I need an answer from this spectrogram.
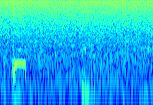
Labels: {"label": "ambient", "recorder": "HydroMoth"}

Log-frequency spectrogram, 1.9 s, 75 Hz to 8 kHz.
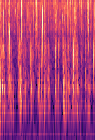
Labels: {"label": "biophony, sea urchins (Echinidae)", "recorder": "SoundTrap 600 or HydroMoth"}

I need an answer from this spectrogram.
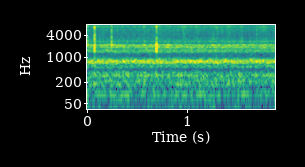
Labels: {"label": "anthrophony, boat engine", "recorder": "HydroMoth"}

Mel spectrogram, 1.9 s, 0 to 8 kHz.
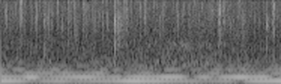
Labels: {"label": "biophony, midshipman", "recorder": "SoundTrap 500"}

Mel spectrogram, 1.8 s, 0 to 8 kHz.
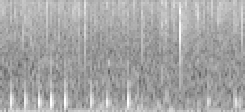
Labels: {"label": "biophony, pulse", "recorder": "SoundTrap 500"}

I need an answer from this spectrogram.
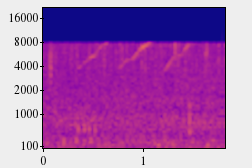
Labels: {"label": "biophony, dolphin", "recorder": "SoundTrap 500"}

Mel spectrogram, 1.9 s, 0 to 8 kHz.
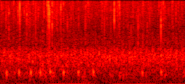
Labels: {"label": "biophony, pulse", "recorder": "SoundTrap 500"}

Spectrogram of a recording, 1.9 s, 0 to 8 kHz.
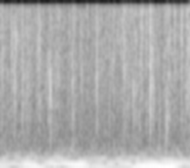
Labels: {"label": "biophony, midshipman", "recorder": "SoundTrap 500"}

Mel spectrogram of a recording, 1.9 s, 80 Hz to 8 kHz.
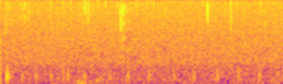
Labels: {"label": "biophony, pulse", "recorder": "SoundTrap 500"}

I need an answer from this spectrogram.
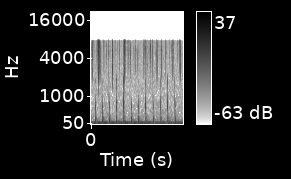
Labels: {"label": "biophony, knock", "recorder": "SoundTrap 300"}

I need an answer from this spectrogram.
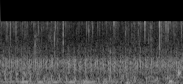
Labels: {"label": "biophony, rattle response", "recorder": "SoundTrap 500"}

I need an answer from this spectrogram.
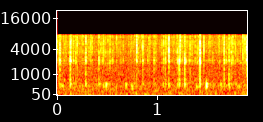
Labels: {"label": "ambient", "recorder": "HydroMoth"}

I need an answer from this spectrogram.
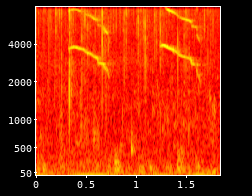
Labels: {"label": "biophony, dolphin", "recorder": "SoundTrap 500"}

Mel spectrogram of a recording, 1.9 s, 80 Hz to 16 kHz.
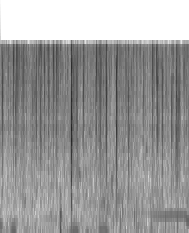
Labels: {"label": "biophony, cascading saw", "recorder": "SoundTrap 600 or HydroMoth"}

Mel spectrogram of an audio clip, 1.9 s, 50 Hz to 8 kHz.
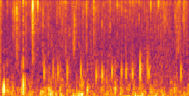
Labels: {"label": "biophony, rattle", "recorder": "SoundTrap 500"}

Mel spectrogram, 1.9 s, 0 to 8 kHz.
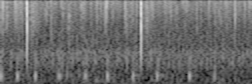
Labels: {"label": "biophony", "recorder": "SoundTrap 500"}
{"label": "biophony, pulse", "recorder": "SoundTrap 500"}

